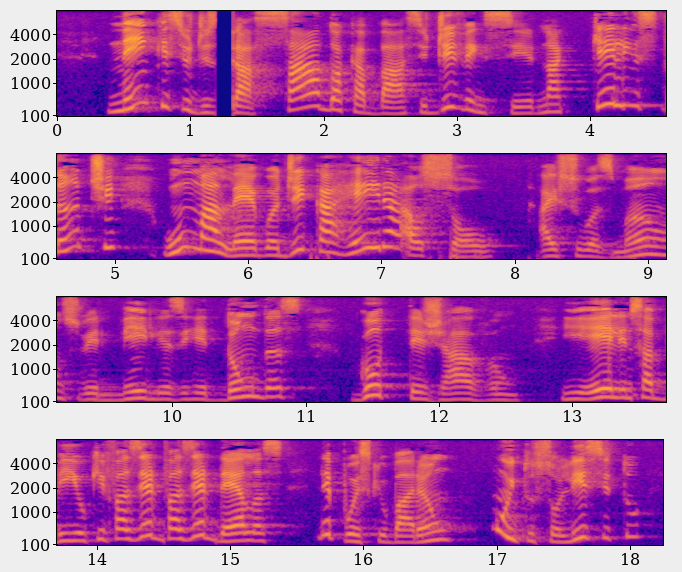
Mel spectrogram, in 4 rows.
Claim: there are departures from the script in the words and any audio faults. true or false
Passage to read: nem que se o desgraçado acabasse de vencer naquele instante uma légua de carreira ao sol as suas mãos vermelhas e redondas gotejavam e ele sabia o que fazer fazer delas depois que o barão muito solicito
true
